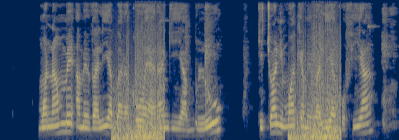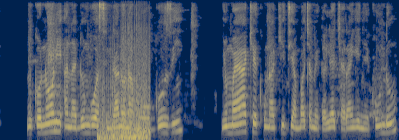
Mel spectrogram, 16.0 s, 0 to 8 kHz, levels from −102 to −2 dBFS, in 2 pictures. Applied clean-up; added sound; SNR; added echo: none; Wind; -3 dB; none.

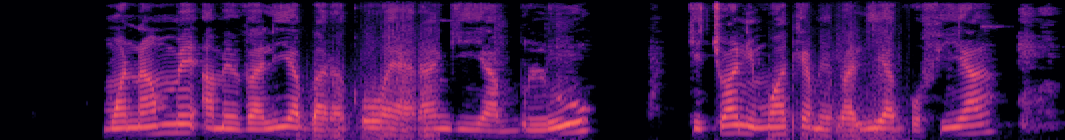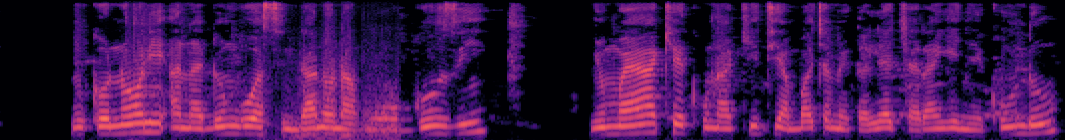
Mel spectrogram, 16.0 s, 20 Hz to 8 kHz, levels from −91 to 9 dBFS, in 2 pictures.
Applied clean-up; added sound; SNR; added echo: neural separator model SepFormer DNS4.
